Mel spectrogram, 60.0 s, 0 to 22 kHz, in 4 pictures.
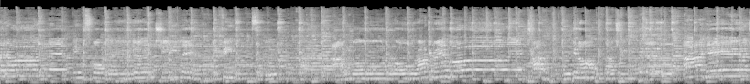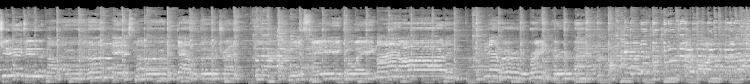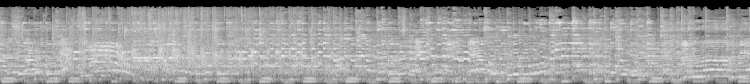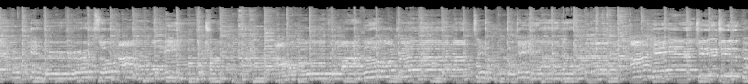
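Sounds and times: bluegrass string band: 0.0 - 59.9.

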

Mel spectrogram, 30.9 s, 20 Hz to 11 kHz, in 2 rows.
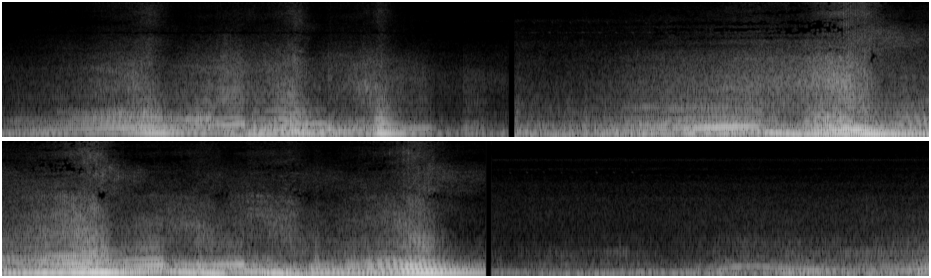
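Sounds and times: sports cars driving past: 0.0 - 23.6, 25.4 - 30.9.

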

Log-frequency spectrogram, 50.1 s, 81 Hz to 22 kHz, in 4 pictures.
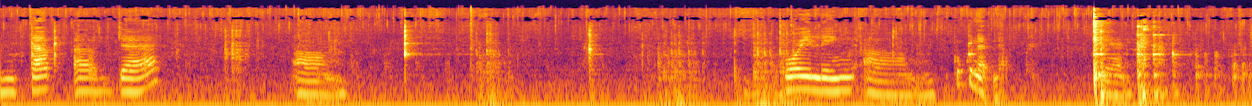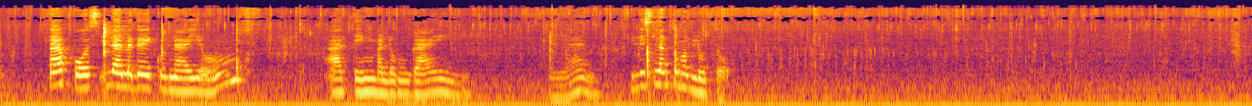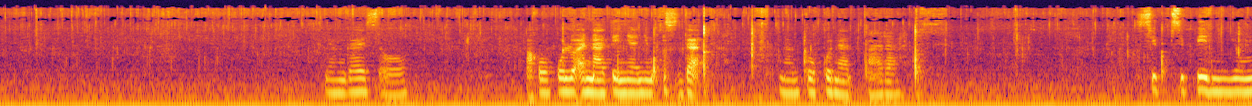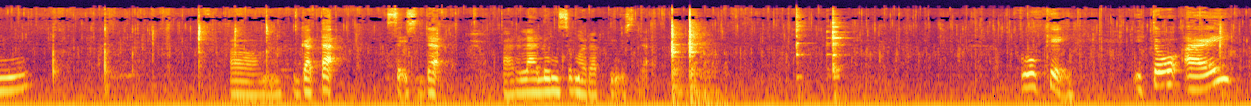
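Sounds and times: liquid simmering at a boil: 0.0 - 50.0
steady low hum: 0.0 - 50.0
coconut milk bubbling in a wok: 0.1 - 42.6, 44.0 - 50.0
spatula pushing fish in pan: 3.5 - 8.0, 30.4 - 41.4, 45.4 - 46.2.

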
